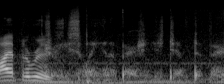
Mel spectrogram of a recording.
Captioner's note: whispering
